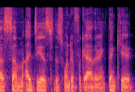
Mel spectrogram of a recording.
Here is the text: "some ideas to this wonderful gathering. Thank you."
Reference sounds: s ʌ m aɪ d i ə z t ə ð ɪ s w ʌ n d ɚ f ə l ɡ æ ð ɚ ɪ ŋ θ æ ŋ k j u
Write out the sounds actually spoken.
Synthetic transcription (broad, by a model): s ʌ m aɪ d i ə z t ə ð ɪ s w ʌ n d ɚ f l ɡ æ ð ɚ ɪ ŋ θ æ ŋ k j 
